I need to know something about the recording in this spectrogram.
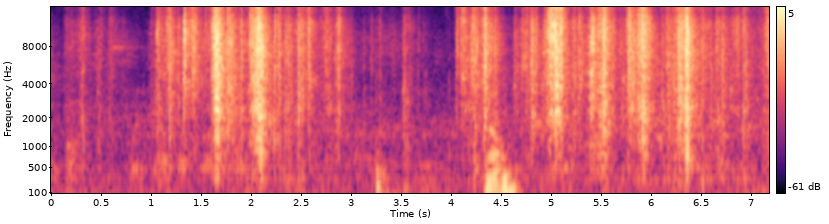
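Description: Foil wrappers crinkle and rustle as hands tear open card packs.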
